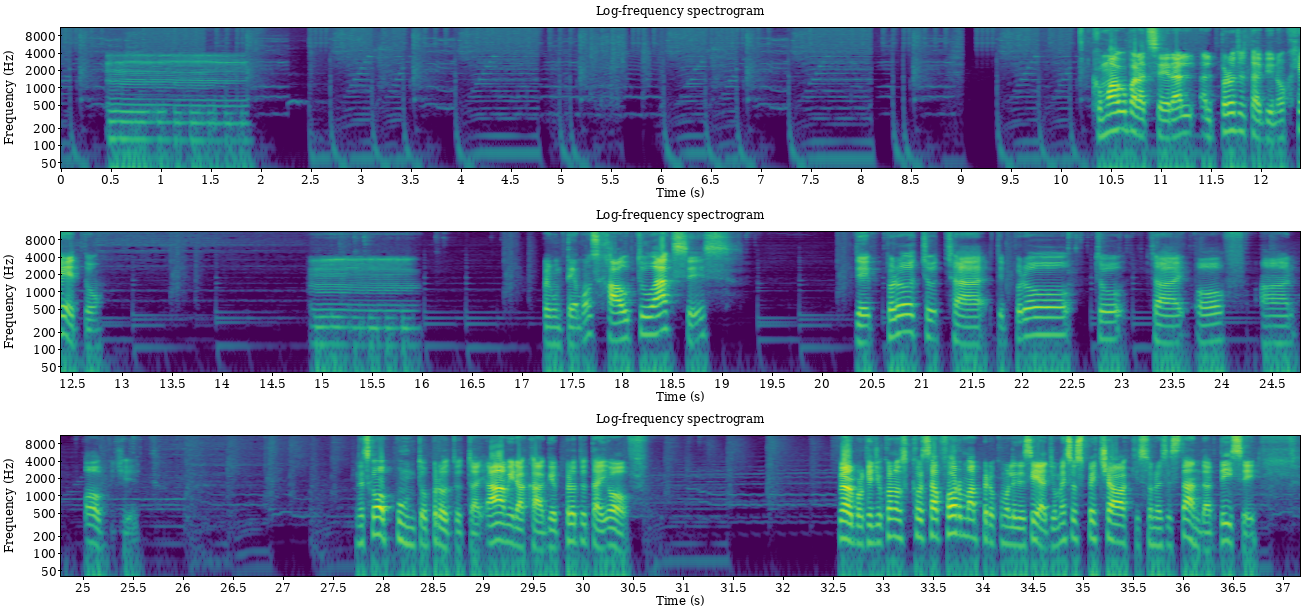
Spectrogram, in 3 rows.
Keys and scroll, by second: 17.5 shift+h, 17.9 space, 22.3 BackSpace, 23.3 space, 24.3 space, 25.8 Return.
